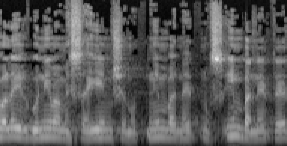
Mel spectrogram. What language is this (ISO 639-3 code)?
heb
